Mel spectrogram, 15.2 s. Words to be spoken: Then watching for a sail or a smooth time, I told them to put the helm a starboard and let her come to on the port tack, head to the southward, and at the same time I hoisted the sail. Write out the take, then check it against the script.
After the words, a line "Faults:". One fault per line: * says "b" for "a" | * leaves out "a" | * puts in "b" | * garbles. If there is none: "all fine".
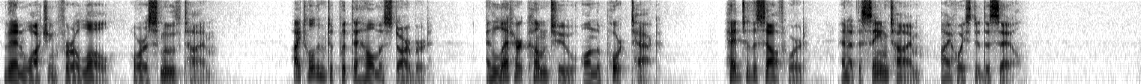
Then watching for a lull or a smooth time, I told him to put the helm a starboard and let her come to on the port tack, head to the southward, and at the same time I hoisted the sail.
Faults:
* says "lull" for "sail"
* says "him" for "them"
